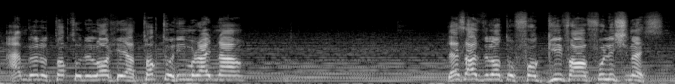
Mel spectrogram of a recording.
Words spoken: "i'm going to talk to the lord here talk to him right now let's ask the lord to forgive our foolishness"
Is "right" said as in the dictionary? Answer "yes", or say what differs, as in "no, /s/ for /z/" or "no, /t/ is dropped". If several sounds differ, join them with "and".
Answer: yes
